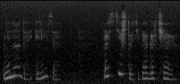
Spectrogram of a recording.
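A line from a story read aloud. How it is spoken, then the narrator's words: Tender. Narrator (Russian): нежно сказал он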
